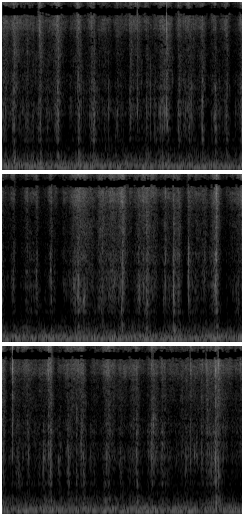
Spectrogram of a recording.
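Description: Fingertips rub and dig into the front pocket of heavily ripped, light cotton denim jeans. Repeated short, scratchy fabric rustles sit over a steady, deep low-frequency rumble that dominates the quiet clip.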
